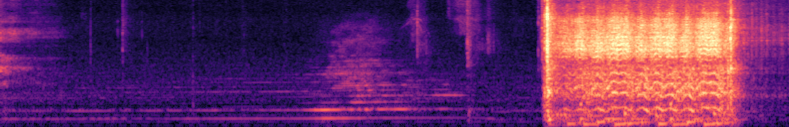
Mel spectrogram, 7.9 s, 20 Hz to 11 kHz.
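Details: Jeep CJ7 inline six, weak starter/solenoid with Bendix kicking back: a couple of seconds of steady cranking with no catch or firing pulses; crank-no-start traced to crossed spark plug wires, and no fuel in the tank.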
